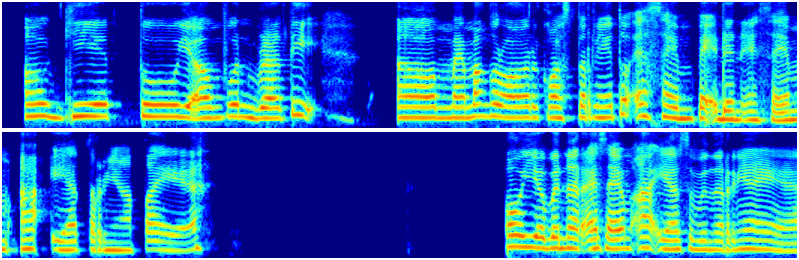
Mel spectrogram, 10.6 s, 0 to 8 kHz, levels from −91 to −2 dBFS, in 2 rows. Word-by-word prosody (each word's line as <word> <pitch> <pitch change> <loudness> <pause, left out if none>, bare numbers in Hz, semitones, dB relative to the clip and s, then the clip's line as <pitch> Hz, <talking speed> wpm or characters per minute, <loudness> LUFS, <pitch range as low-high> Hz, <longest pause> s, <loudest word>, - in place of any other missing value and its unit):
Oh, 285 +1 +3 0.2
gitu. 280 0 +2
Ya 255 - +3
ampun 260 +3 +1
berarti, 240 +5 +1 0.7
eee, 250 0 +3
memang 275 +3 +1
roller 255 -2 +2
coaster-nya 255 +1 -2
itu 335 - +1
SMP 250 -5 0 0.2
dan 210 -2 +2 0.2
SMA 200 +4 0
ya 200 0 -1
ternyata 190 -1 -4
ya. 185 +4 -5 2.0
Oh, 275 - +4
iya, 260 -1 +2
bener 240 -1 +3 0.2
SMA 230 +2 +2
ya 210 - +2
sebenarnya 205 +1 -3 0.2
ya. 180 - -6
245 Hz, 130 wpm, -22 LUFS, 210-270 Hz, 2.0 s, Oh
